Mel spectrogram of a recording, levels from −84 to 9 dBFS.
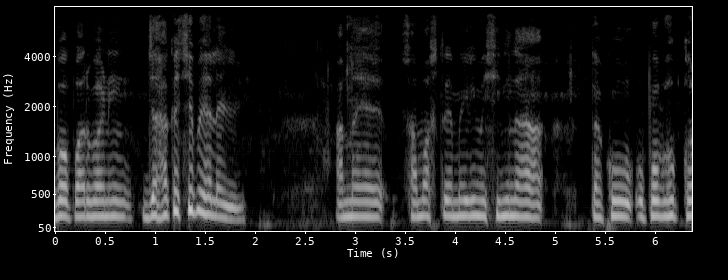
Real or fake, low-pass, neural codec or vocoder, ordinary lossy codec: fake; 7.2 kHz; codec, 16 kHz, 4 kbps, X-Codec, WavLM features, trained on Multilingual LibriSpeech; none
